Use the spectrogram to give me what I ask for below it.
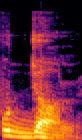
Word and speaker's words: উজ্জ্বল: কাজেই এই ব এর কোন উচ্চারণ হবে না।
